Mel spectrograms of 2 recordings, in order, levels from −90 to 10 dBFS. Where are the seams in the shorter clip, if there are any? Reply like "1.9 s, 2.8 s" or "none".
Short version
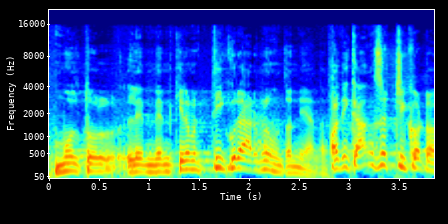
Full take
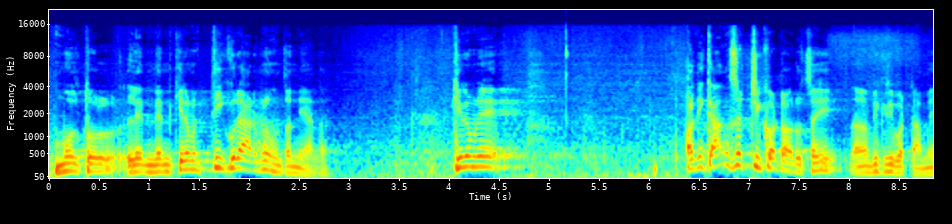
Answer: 2.7 s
